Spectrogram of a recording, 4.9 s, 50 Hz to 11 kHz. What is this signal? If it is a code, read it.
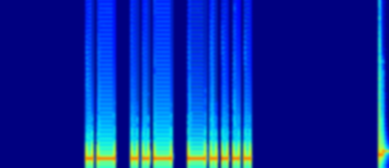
Morse code, heard as a keyed tone, about 17 wpm, 700 Hz. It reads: AU6
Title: All Cut Numbers - 3-Digit 17wpm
